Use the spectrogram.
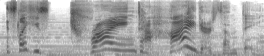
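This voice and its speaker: A woman voicing a small, cheeky, childlike fairy companion in a video game, squeaky and exclamatory. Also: big pitch swings, normal speed. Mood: puzzled, curious. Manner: refers to herself in third person, exclamatory, teasing. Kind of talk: English video game dub acting. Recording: music behind the voice. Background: playful game music.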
